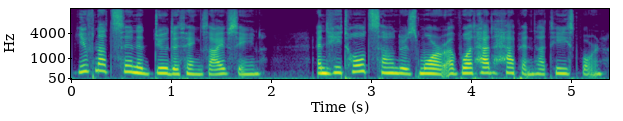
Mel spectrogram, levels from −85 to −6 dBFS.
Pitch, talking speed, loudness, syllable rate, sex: 215 Hz, 225 wpm, -17 LUFS, 5.6 syllables/s, female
